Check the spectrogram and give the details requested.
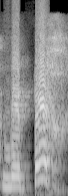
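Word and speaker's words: נפש: Pero aquí la palabra alma es la palabra nepej en el hebreo, nepesh se escribe.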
